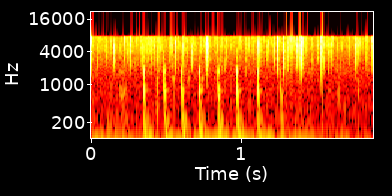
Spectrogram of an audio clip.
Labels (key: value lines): label: biophony, knock
recorder: SoundTrap 300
